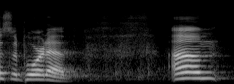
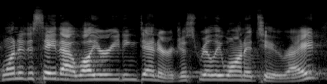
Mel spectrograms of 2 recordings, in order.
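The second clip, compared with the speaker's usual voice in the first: ordinary delivery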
